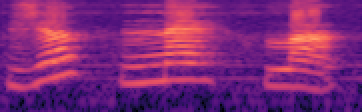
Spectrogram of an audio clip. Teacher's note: O né é a sílaba mais forte, é a penúltima sílaba. Se não é a antepenúltima, não é proparoxítona.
